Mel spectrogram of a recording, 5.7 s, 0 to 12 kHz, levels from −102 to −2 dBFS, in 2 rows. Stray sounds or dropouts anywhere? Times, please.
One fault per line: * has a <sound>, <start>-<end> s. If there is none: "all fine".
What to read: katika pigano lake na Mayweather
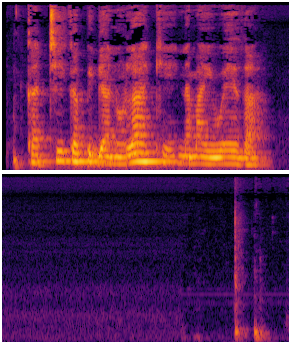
all fine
